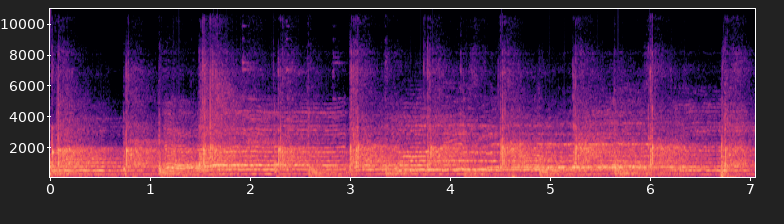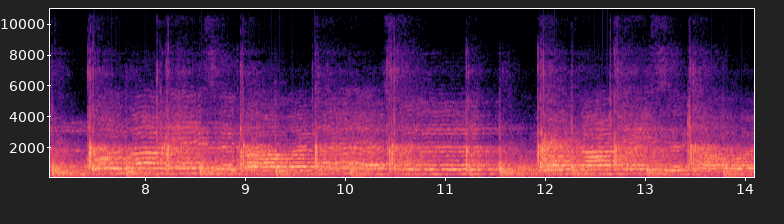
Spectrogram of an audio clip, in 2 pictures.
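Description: A woman singing an Ethiopian Orthodox mezmur (hymn to the Virgin Mary) in Amharic into a microphone, with other voices singing along as a choir. Held, melismatic notes run over a steady beat of sharp strikes.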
